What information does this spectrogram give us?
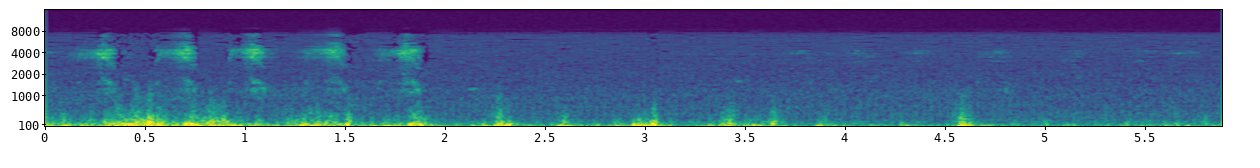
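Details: Saker falcon in Hungary on 7 May 2017 while feeding: a quick series of five short, harsh, rasping notes in the first two seconds, then low rumbling handling and wind noise.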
